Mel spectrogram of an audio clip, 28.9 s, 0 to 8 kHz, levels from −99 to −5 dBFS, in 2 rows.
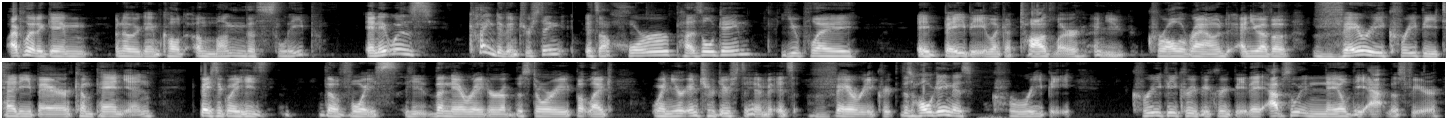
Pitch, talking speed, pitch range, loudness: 130 Hz, 155 wpm, 120-155 Hz, -22 LUFS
